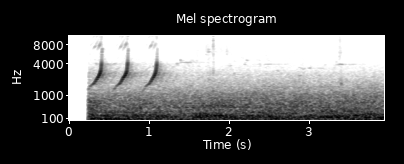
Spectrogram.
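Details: Northern cardinal singing in Savannah, Georgia, on 4 April 2022: three quick clear upslurred whistles, then silence from the bird under loud low rumbling traffic noise.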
